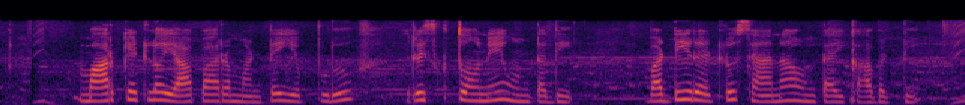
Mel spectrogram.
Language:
Telugu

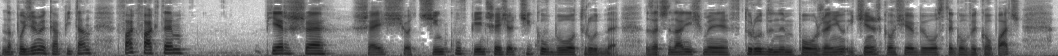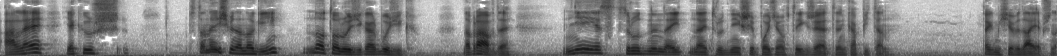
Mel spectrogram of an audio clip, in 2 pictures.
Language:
Polish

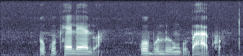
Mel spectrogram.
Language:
Xhosa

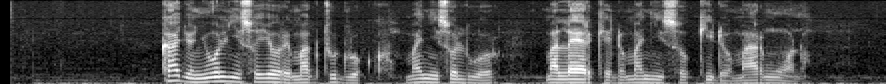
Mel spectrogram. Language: Luo (Kenya and Tanzania)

